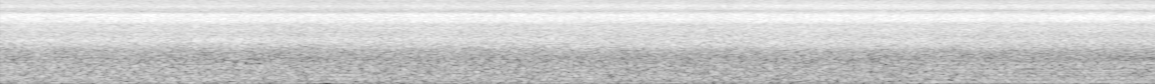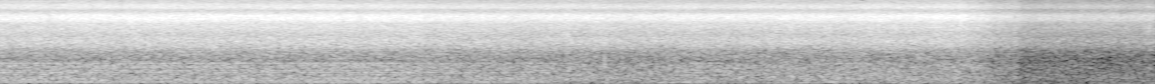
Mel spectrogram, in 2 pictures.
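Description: Floodwater rushing loudly and steadily in a torrent. A faint low hum joins it from about seven seconds in and fades a few seconds later.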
